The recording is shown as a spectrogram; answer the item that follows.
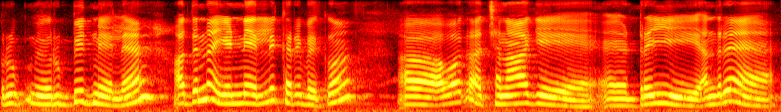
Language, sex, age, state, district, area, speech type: Kannada, female, 45-60, Karnataka, Vijayanagara, rural, spontaneous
